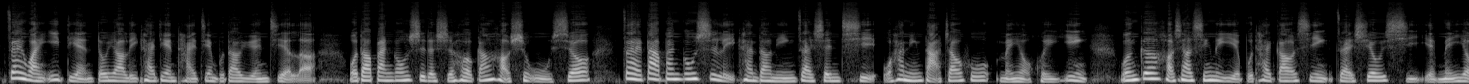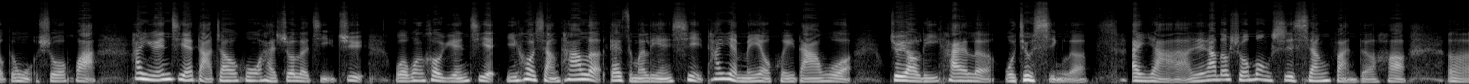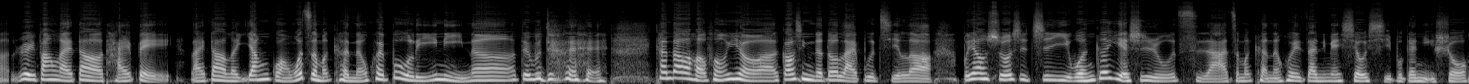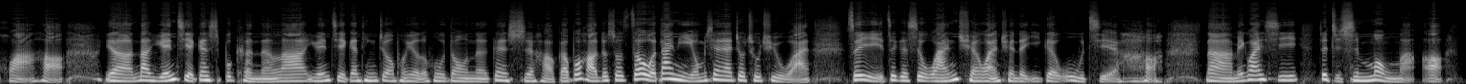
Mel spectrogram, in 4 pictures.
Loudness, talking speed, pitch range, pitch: -19 LUFS, 265 characters per minute, 155-205 Hz, 175 Hz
